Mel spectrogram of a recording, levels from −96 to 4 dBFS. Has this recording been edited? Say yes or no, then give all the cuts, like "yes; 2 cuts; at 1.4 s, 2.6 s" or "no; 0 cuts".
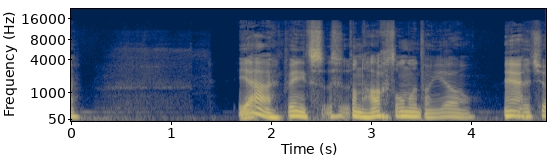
yes; 2 cuts; at 2.8 s, 3.5 s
